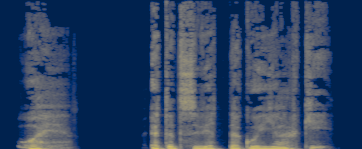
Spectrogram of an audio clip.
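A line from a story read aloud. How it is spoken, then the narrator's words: Moaning. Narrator (Russian): простонала Софи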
